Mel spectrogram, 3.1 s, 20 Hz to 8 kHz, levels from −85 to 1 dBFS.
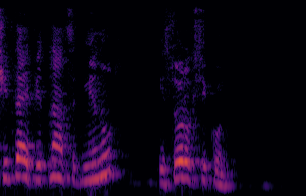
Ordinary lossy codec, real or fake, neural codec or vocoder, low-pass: AAC, 32 kbps; real; none; 7.2 kHz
